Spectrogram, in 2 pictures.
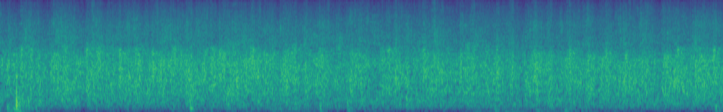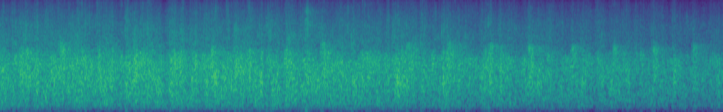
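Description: Audience applause: a large crowd clapping steadily, thinning slightly near the end so that single claps stand out.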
